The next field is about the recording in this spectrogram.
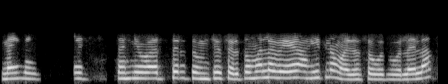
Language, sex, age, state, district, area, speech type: Marathi, female, 18-30, Maharashtra, Ahmednagar, rural, conversation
